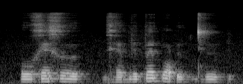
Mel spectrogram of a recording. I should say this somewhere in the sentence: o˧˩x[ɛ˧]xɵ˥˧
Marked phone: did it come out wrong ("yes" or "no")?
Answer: yes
